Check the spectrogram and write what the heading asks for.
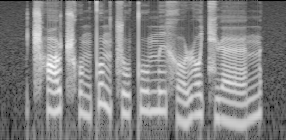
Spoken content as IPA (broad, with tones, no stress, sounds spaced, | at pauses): ʈ͡ʂʰ ɑ˧˥ ʊ̯ ʈ͡ʂʰ ʊ˨˩ ŋ t̪ ʊ˥˩ ŋ t͡s u˧˥ t̪ u˥ n̪ i˥ x ɤ˨˩ ɻ ɤ˥ t͡ɕ ɥ ɛ˨˩˦ n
